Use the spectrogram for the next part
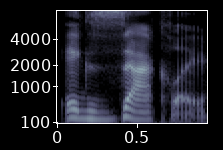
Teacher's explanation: Remember to stop that T.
